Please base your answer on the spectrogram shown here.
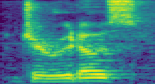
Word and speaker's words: Gerudo: Gerudos.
